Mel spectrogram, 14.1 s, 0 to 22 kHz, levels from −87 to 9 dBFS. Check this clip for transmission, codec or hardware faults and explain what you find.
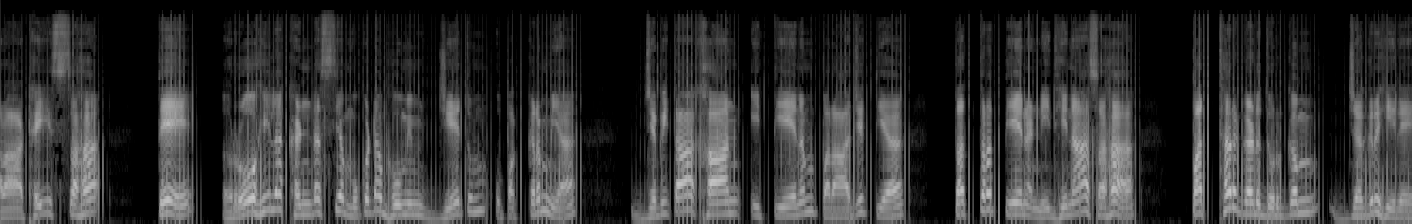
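One hardware-path fault runs through the whole speech clip. Buffer tearing: writer and reader pointers have slipped, so a small slice of each buffer replays audio about a tenth of a second old between hard joins, heard as a 23.4 Hz robotic rattle, which fits a 2048-sample buffer.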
